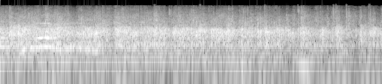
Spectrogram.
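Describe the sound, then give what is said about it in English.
An audience applauds its drama team steadily, a dense wash of many hands clapping at an even level for several seconds with no clear pauses. “Now, how about we clap our drama team?”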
